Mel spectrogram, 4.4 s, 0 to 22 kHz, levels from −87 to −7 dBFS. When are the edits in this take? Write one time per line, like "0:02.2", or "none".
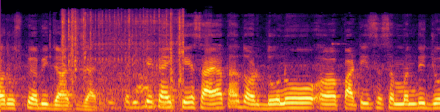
0:01.3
